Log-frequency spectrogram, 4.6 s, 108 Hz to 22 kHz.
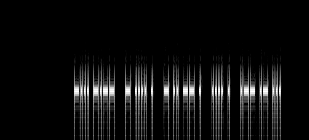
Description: Morse code, heard as a keyed tone, about 50 wpm, 700 Hz. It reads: BY THE TIME HE WAS
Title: Sets of 5 Words Encore 50wpm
